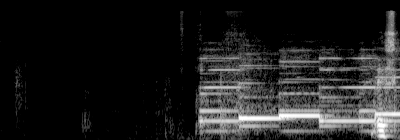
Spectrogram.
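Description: After about two seconds of near silence, a child's electronic toy starts playing a simple beeping tune, one plain note after another.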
